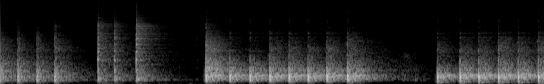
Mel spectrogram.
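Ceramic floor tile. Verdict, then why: Hollow. Taps across a cracked ceramic floor tile area produce a series of short, hollow knocks with little ring, in three bursts separated by brief pauses. The whole area sounds hollow, so a dropped object could easily break the tile.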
